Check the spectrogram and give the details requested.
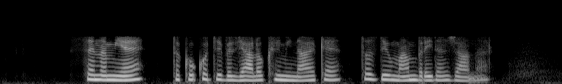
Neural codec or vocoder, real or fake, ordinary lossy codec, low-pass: codec, 24 kHz, 0.5 kbps, DualCodec; fake; none; 3.6 kHz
